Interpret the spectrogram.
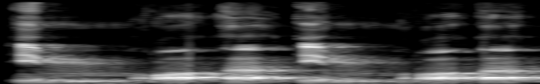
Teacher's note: ഇംറഅ എന്നതിലെ റാഇന് പൂർണ്ണമായ തഫ്ഖീം കൊടുക്കുക, തടിപ്പിച്ച് റാഇനെ ഉച്ചരിക്കണം. സാക്കിനത്തായ മീമിന് അല്പം പോലും മണിക്കാൻ പാടില്ല.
